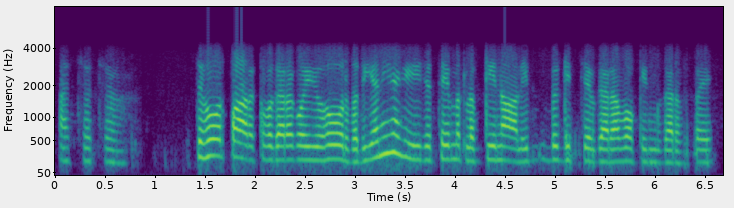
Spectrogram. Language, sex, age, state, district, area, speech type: Punjabi, female, 30-45, Punjab, Gurdaspur, urban, conversation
